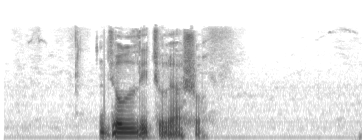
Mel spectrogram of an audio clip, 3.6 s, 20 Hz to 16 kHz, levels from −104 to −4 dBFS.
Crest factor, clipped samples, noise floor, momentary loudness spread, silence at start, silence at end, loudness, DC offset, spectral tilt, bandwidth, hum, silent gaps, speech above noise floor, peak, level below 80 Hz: 24 dB; under 0.1%; -79 dBFS; 15 LU; 1 s; 1.55 s; -29 LUFS; under 0.1%; -6 dB/octave; 7.8 kHz; none; none; 50 dB; -10 dBFS; -66 dBFS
